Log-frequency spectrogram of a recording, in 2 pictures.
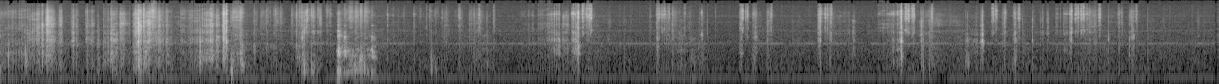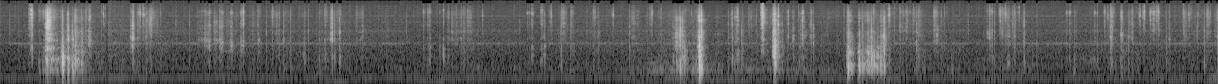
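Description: Scattered crisp snips and crinkling rustles of paper being cut, some close and loud, with quiet gaps between.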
